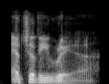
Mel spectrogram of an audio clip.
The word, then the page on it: echeveria: British English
